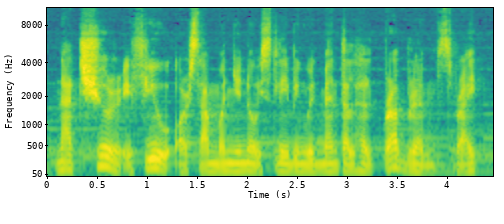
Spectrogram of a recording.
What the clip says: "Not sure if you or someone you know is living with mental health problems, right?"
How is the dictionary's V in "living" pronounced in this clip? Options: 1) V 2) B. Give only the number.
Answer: 2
